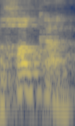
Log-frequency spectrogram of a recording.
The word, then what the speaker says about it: Hoka: And I've just got rid of a pair of um hoka or hoka depending on how you pronounce it that I had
